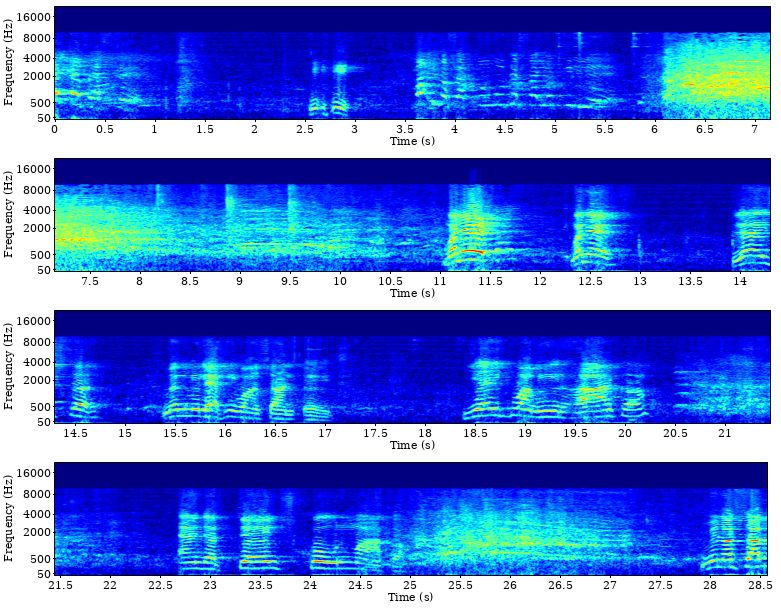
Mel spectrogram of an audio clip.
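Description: A woman speaks loudly and with animation in a large echoing hall.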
